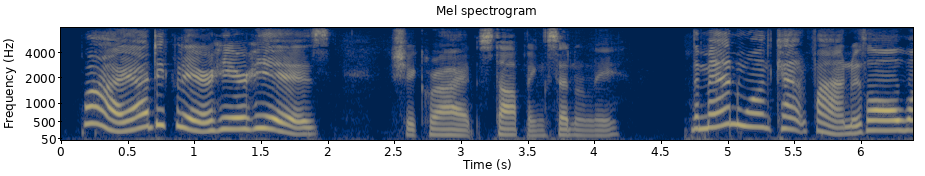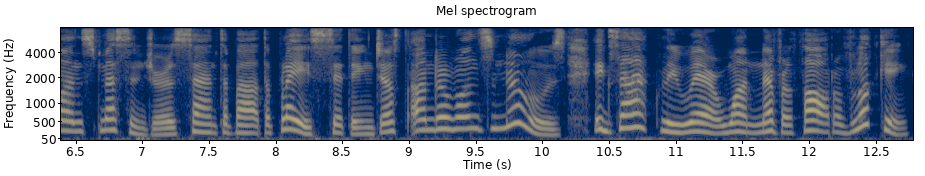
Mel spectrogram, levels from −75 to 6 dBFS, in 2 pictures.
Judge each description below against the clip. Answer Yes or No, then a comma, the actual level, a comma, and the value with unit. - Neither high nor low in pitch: No, high, 245 Hz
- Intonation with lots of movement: Yes, wide, 8.6 semitones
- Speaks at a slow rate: No, average, 165 wpm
